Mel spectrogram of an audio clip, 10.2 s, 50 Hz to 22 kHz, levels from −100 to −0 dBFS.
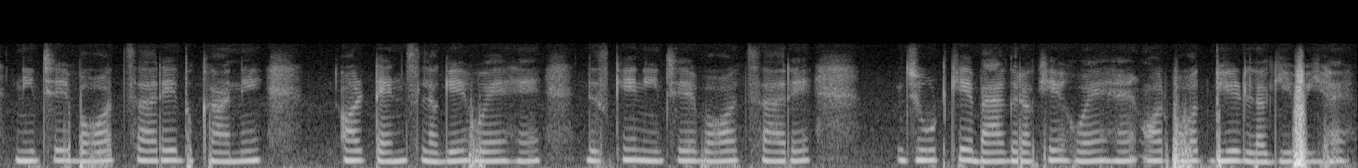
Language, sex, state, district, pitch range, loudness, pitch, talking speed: Hindi, female, Uttar Pradesh, Hamirpur, 220-235 Hz, -27 LUFS, 230 Hz, 145 wpm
